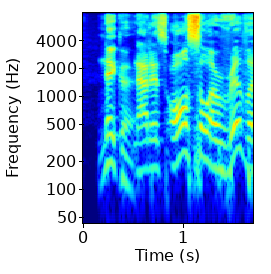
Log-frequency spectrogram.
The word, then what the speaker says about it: Niger: Simeon, that was called Niger. Now you see that in Africa. You see that map right there? You see, right? It says the same way. It's spelled the same, y'all? Say the same.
